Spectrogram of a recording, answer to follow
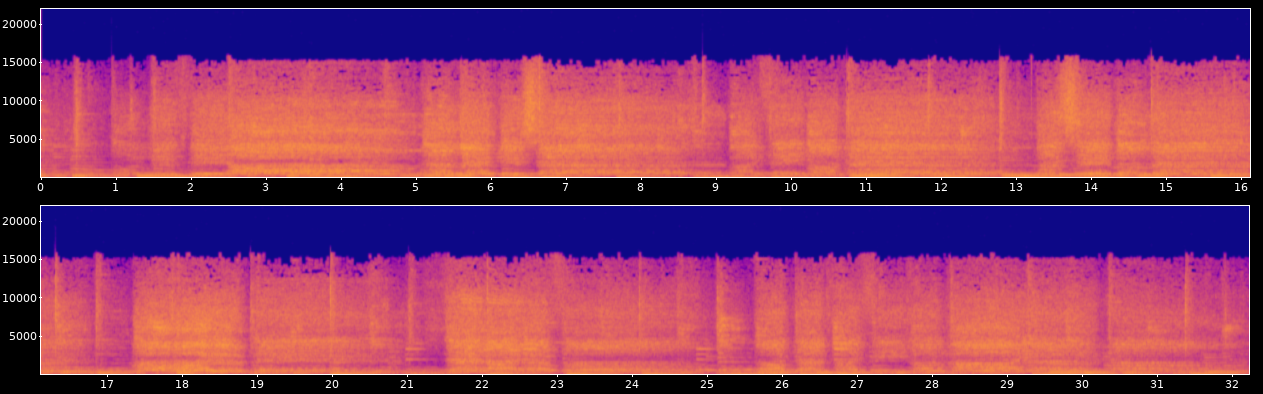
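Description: A choir singing a gospel worship song, held notes changing every second or so over a low instrumental backing.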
